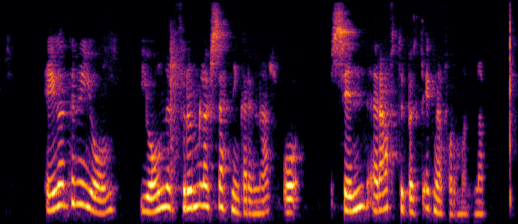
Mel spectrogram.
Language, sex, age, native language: Icelandic, female, 50-59, Icelandic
